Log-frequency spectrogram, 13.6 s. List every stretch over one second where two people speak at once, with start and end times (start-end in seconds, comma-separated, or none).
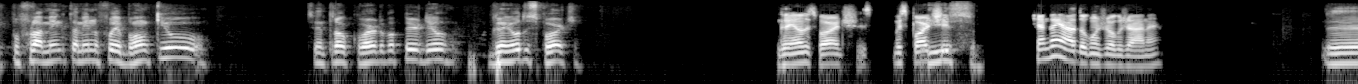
none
